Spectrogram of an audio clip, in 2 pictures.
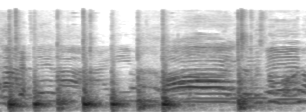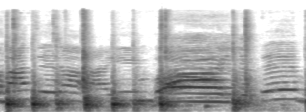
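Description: A group of young people singing together while clapping hands in a steady beat, about two and a half claps a second.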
